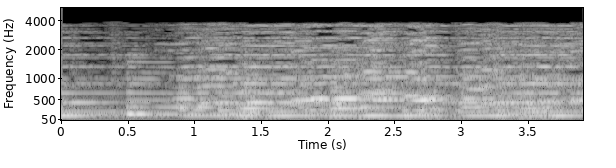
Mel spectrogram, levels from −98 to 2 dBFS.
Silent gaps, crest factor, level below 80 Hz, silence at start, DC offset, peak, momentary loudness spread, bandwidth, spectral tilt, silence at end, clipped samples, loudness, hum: none; 14 dB; -44 dBFS; 0 s; 0.7%; -2 dBFS; 7 LU; 4 kHz; -10.5 dB/octave; 0 s; under 0.1%; -17 LUFS; none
